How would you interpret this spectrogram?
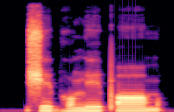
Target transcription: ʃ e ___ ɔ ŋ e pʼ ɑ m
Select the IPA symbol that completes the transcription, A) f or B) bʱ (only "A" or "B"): B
